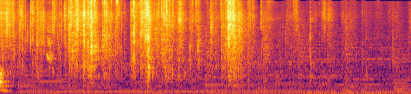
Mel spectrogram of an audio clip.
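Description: A Pokémon booster pack's foil wrapper crinkling and tearing as it is ripped open by hand, busiest in the first couple of seconds, over quiet background music.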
